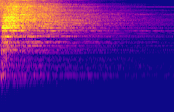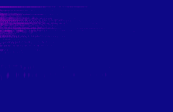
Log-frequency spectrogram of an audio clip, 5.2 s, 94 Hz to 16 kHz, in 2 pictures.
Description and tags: CRASH A MS1
Mid/Side Crashes, Variation #4
1-shot, crash, crash-cymbal, crescendo, DD2012, drums, mid-side, percussion, stereo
